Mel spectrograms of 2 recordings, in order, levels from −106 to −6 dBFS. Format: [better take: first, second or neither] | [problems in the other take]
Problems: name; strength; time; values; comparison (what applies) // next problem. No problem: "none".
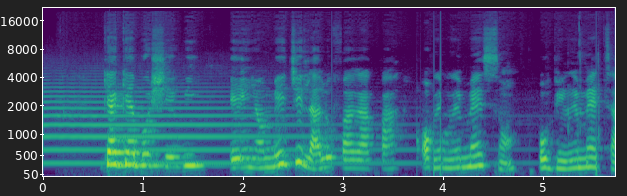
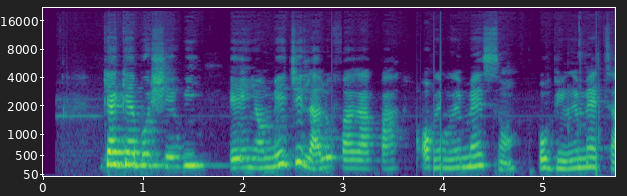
second | background sound (Trumpet); 15 dB below the speech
